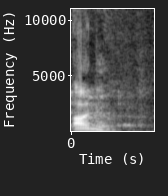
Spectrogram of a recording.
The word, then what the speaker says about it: ANU: ANU, right. ANU. Rhymes with GNU.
